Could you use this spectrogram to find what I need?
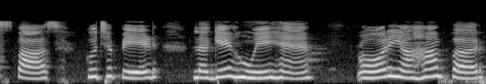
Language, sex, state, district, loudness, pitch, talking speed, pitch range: Hindi, female, Punjab, Pathankot, -12 LUFS, 310 Hz, 110 wpm, 295-345 Hz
